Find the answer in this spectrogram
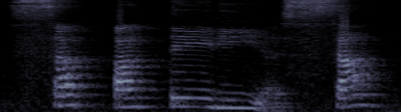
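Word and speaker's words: zapatería: E sapateria, se pronuncia com la S, como se fosse em português, sapateria, mas se escreve com Z.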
